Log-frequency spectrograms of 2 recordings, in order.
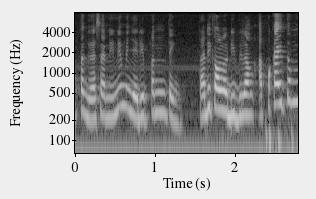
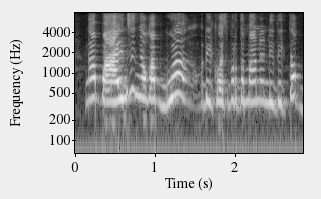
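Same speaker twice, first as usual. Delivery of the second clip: louder, higher annoyed whine about mom; annoyed teen complaint; 4 semitones higher, 9 dB louder than usual. Retold or imitated. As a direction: gripe like a teenager whose mom added her. (keluhan remaja yang kesal, lebih keras)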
